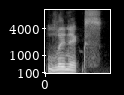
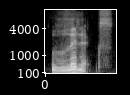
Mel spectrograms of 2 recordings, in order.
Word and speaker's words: Linux: I'm on board liquid even Linus to volds calls Linux Linux not Linux yes named after him he has his accent as well he he yeah it sounds like Linux when he was saying it um yeah a little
